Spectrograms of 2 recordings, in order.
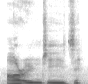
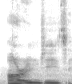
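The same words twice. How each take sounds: The two takes are said the same way.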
